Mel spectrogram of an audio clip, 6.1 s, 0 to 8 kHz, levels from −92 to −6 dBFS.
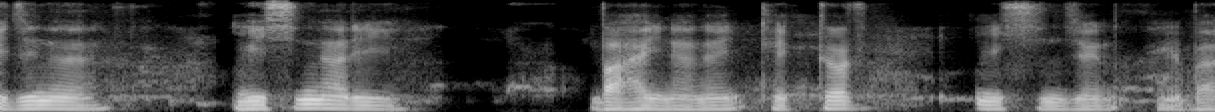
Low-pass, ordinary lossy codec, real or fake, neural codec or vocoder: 7.2 kHz; Opus, 24 kbps; fake; autoencoder, 48 kHz, 32 numbers a frame, DAC-VAE, trained on Japanese speech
